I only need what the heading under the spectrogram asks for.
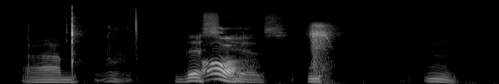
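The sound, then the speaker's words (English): A Valdez Coffee Stout beer from Pisgah Brewing Company, Black Mountain, North Carolina, is cracked open with a single sharp pop amid drawn-out vocal sounds, followed by a brief breathy hiss and a short satisfied voice after a pause. “This is he's drinking it.”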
